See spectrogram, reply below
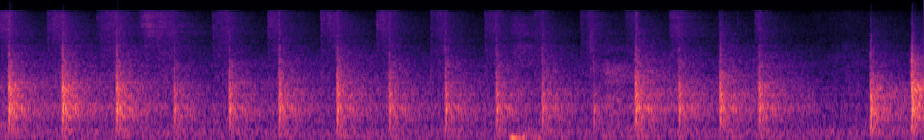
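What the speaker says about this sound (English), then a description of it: "Turn it sideways and just tip of your knife on the board and just rolling that with the claw grip" Knife chopping an onion on a cutting board, tapping in a steady rhythm of about three crisp strikes per second, close and clear with no talking.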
